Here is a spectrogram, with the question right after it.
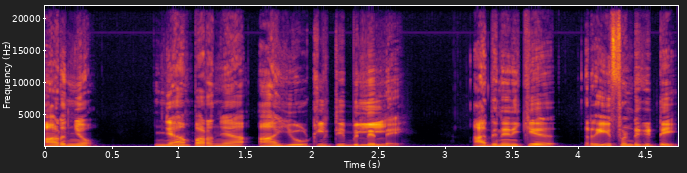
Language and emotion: Malayalam, happy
